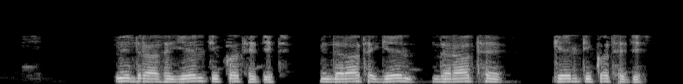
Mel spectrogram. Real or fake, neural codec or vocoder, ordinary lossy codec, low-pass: real; none; AAC, 16 kbps; 7.2 kHz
